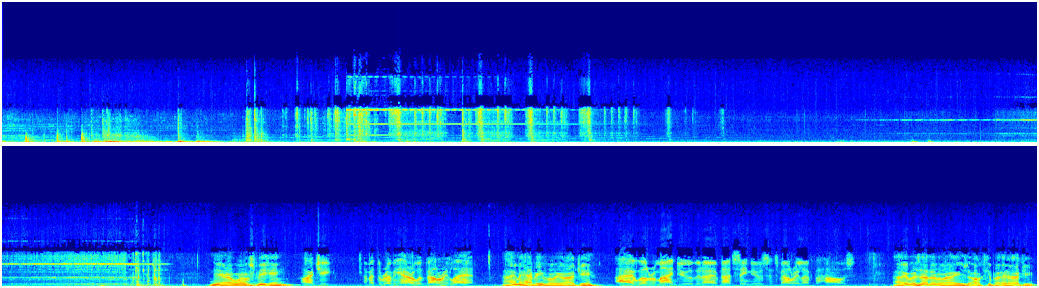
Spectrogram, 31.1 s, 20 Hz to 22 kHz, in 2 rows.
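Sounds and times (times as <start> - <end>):
rattling clattering noise: 0.3 - 11.0, 12.5 - 18.4
telephone ringing in a public phone booth: 4.4 - 10.1, 12.8 - 18.2
speech: 18.7 - 31.0.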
